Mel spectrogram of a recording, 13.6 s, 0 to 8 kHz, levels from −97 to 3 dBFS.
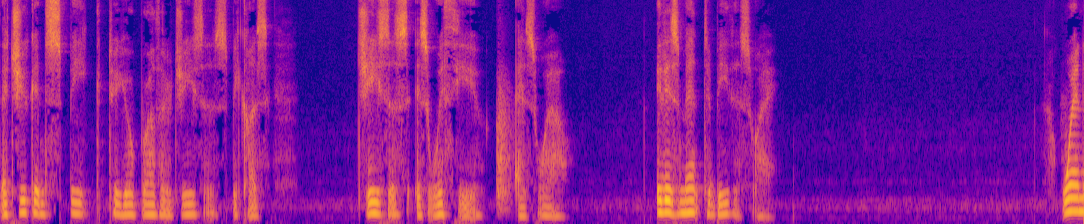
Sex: female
